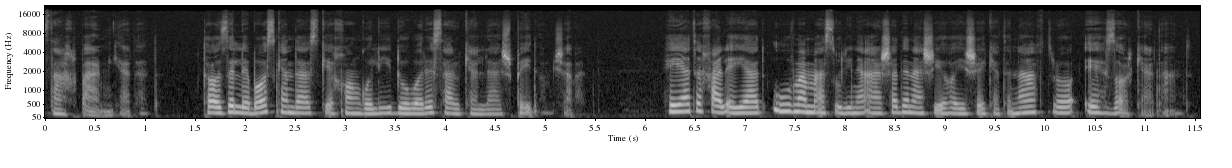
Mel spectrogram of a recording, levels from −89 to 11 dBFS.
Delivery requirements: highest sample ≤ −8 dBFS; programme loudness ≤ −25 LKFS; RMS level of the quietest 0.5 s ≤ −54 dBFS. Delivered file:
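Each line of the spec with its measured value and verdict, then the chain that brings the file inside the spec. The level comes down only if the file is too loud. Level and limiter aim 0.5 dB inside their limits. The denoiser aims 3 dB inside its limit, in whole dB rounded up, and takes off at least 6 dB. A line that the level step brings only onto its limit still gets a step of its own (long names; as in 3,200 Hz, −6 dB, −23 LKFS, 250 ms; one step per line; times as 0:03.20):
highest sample −6.0 dBFS: out of spec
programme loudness −22.0 LKFS: out of spec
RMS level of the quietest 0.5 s −56 dBFS: in spec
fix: level −3.5 dB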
